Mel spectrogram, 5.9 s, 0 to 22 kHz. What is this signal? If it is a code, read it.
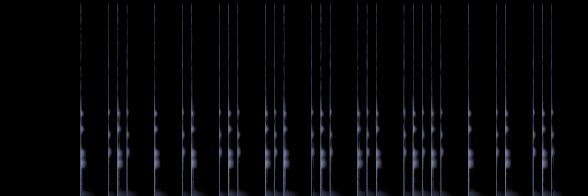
Morse code, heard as a telegraph sounder, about 13 wpm. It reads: NGRLG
